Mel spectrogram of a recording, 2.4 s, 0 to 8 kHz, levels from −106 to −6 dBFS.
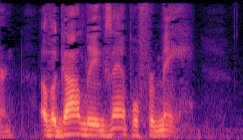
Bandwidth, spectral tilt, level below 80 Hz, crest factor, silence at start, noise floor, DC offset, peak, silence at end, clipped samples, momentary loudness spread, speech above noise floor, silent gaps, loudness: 7.8 kHz; -6 dB/octave; -56 dBFS; 18 dB; 0 s; -59 dBFS; under 0.1%; -12 dBFS; 0.5 s; under 0.1%; 13 LU; 30 dB; none; -30 LUFS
